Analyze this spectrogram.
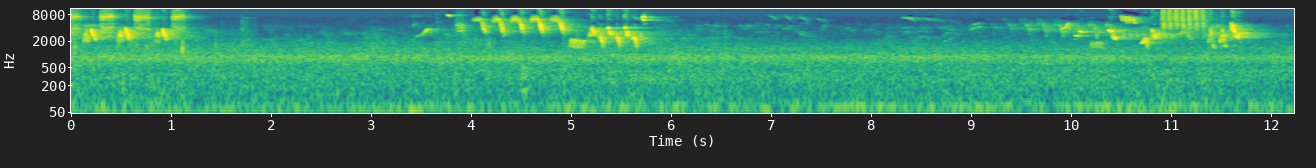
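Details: Vagrant Common Nightingale singing on a May 19, 2021 morning in Kvarnbo, a suburb of Uppsala, Sweden. Separate high phrases of rapid repeated notes and buzzy rattles come in bursts between pauses over a steady low background hum.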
